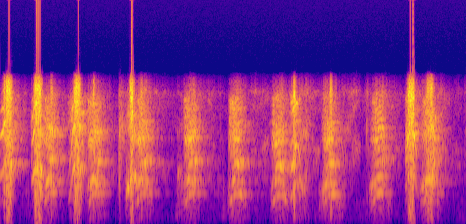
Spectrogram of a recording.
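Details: Young German Shepherd dog in Jamaica, said to be ready to attack, barking in a rapid run of about ten harsh, rough barks in under five seconds, with little else heard.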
